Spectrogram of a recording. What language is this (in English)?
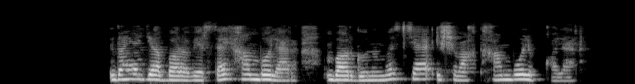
Uzbek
